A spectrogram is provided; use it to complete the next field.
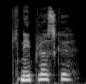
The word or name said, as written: KNIPLE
